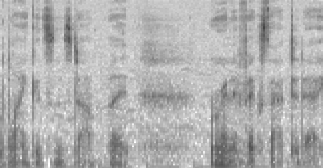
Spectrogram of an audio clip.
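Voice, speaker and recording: There is noticeable noise in the background. Over it, a woman whispers at a moderate pace. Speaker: lifestyle vlogger. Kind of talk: voiceover narration. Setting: at home. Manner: whispering.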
